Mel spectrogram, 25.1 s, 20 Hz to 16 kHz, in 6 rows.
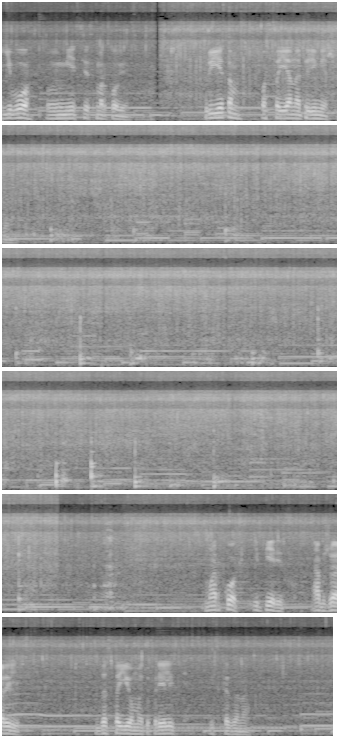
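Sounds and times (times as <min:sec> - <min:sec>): vegetables sizzling in hot oil: 0:00.0 - 0:25.0
wooden spatula scraping metal pot: 0:04.6 - 0:17.3.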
